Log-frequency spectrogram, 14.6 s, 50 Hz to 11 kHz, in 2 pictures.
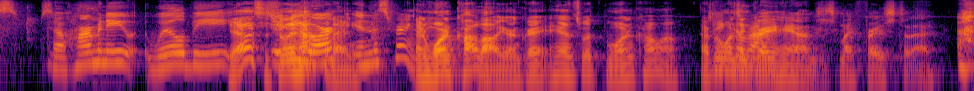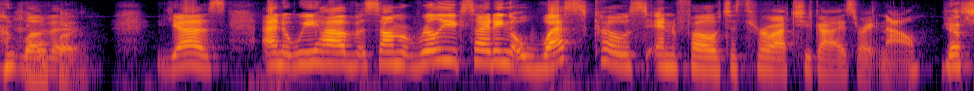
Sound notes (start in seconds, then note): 7.1 laughing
